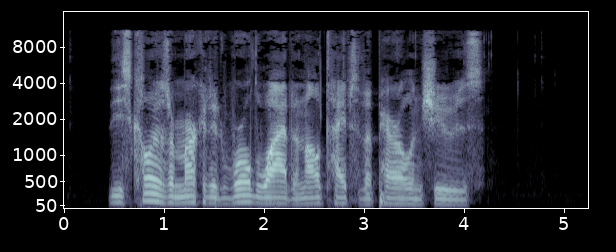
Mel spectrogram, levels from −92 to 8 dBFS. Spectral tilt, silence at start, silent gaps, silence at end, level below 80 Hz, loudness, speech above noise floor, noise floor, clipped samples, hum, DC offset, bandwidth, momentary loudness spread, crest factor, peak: -3 dB/octave; 0.45 s; none; 1.05 s; -54 dBFS; -20 LUFS; 55 dB; -76 dBFS; under 0.1%; none; under 0.1%; 11.5 kHz; 9 LU; 20 dB; -2 dBFS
